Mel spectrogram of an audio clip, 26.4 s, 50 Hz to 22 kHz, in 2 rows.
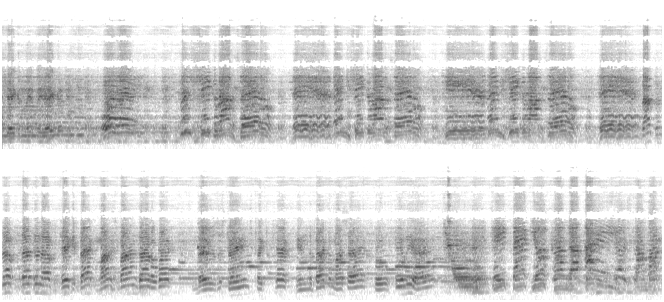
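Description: A 1940s popular dance-band song playing from a 78 rpm record on an acoustic horn gramophone, continuous lively music with a thin sound that has almost no bass.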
